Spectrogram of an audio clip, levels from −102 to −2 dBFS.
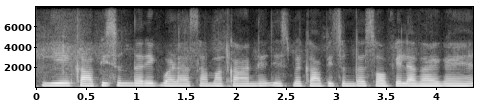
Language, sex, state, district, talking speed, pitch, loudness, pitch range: Hindi, female, Himachal Pradesh, Shimla, 205 wpm, 195 Hz, -17 LUFS, 190-205 Hz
